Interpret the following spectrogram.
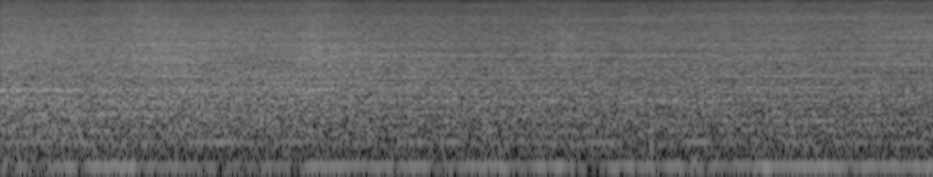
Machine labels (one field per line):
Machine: fan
